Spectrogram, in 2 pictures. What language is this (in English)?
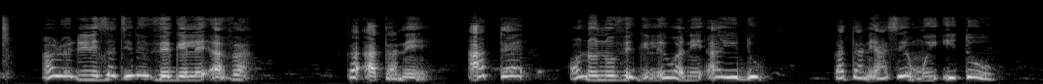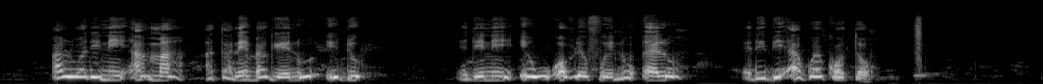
Ikposo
